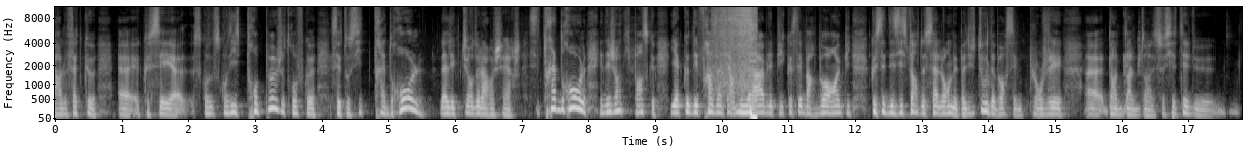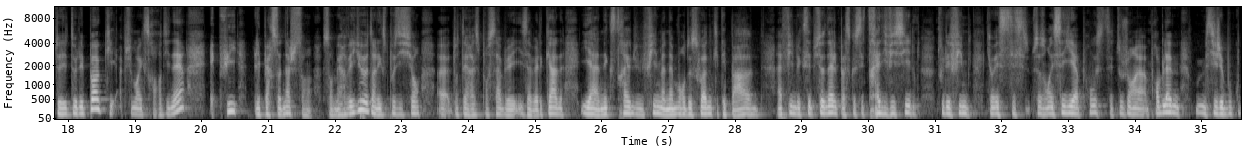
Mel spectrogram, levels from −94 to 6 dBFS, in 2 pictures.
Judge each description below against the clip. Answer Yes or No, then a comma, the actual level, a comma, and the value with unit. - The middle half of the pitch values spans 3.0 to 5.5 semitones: Yes, average, 3.6 semitones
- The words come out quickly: Yes, fast, 230 wpm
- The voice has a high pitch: No, medium, 140 Hz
